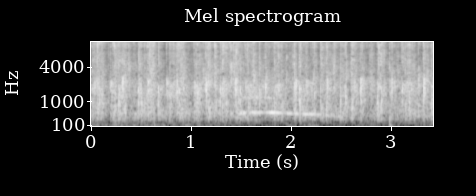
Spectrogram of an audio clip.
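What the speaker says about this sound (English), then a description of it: "Let's give IKON and these 3 gentlemen a round of applause" Audience at a firearms event applauding three vendors, a dense continuous wash of clapping from a sizeable crowd that holds steady for the whole stretch, with a faint voice or whistle briefly rising above it.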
